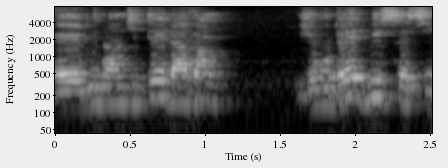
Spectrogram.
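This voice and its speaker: Speaking with ordinary pitch variation, a man has a dark, mellow tone. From Cameroon. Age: 60s. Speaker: retired footballer. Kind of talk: interview monologue. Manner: halting.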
